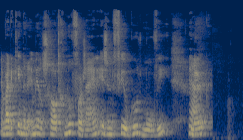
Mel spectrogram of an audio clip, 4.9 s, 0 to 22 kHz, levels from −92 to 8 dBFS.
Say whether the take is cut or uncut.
cut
